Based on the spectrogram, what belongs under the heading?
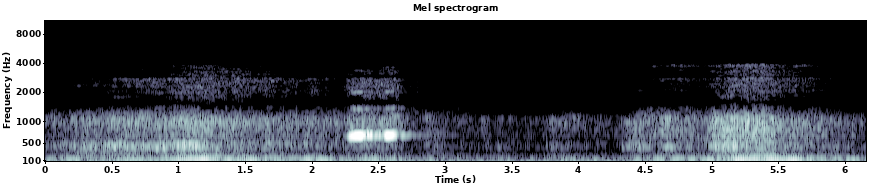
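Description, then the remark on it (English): A car engine hums, swelling and easing off as the car, having stopped and turned around, comes back toward the listener and slows, with a short high squeal partway through and no voices. “Ahead, the car that passed me slowed down, and it also stopped. Then turned around and came back toward me.”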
